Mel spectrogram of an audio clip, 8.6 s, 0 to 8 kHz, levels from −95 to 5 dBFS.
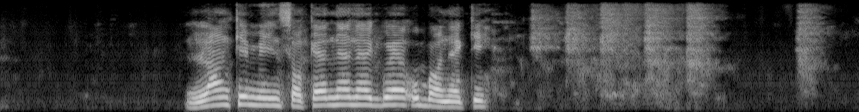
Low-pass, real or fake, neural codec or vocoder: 7.2 kHz; fake; codec, 16 kHz, 4 kbps, FreqCodec, smaller model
